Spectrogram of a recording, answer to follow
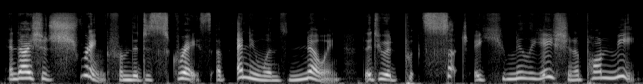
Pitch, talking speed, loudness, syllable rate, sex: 250 Hz, 175 wpm, -20 LUFS, 4.8 syllables/s, female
